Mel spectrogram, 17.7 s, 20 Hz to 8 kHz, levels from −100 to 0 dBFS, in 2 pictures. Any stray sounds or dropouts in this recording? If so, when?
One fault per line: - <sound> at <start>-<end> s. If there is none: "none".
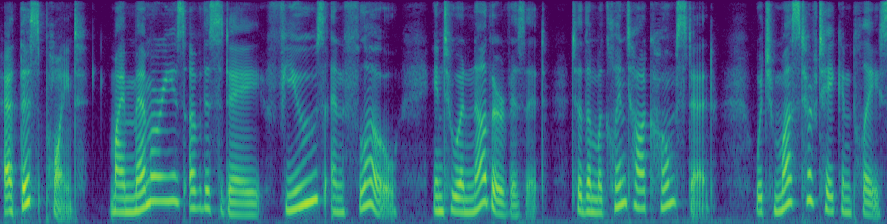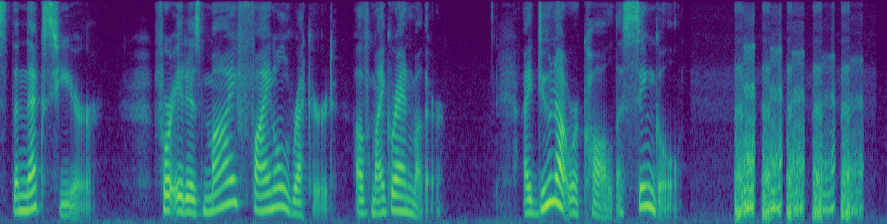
- laugh at 16.2-17.5 s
